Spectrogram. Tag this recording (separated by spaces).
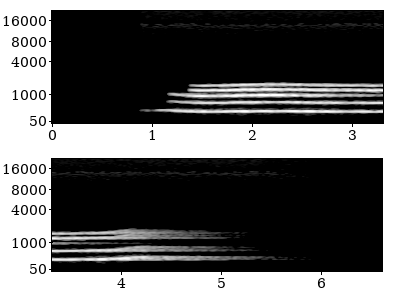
Big Underwater Animal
